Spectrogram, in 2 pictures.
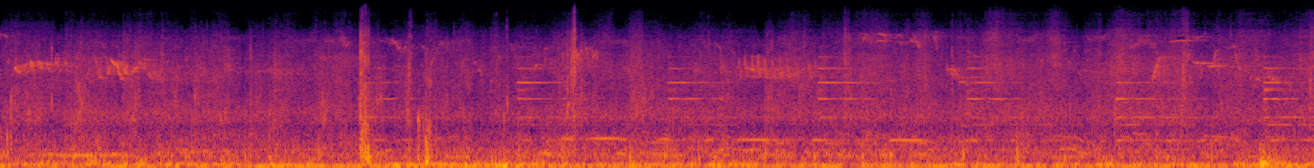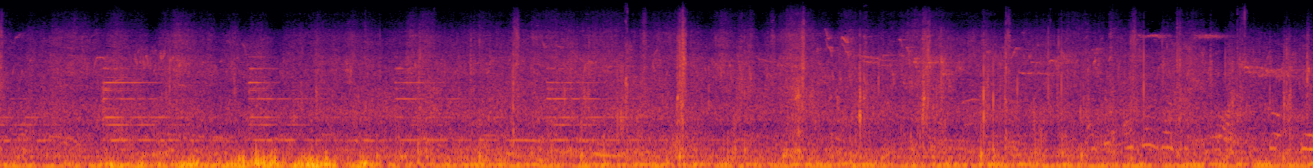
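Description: Outdoor ambience on a walk: a steady low rumble of wind on the microphone, faint voices, and occasional footsteps on a dirt path. Short, evenly repeated tones come and go through the middle.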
